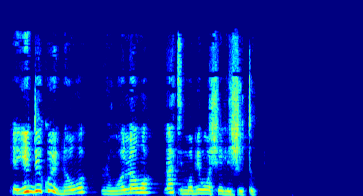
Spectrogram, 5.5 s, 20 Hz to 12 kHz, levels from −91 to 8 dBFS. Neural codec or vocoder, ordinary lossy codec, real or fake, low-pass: none; AAC, 32 kbps; real; 9.9 kHz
